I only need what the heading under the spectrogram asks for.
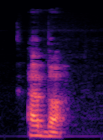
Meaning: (noun) offal, giblets; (verb) inflection of abattre: 1. first/second-person singular present indicative 2. second-person singular present imperative
- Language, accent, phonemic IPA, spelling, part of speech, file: French, Canada, /a.ba/, abats, noun / verb, LL-Q150 (fra)-abats.wav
